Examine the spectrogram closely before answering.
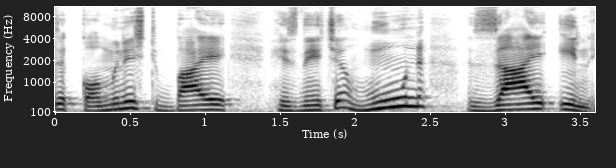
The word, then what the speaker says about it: Moon Jae-in: Moon Jae-in, yes, that is what is the pronunciation. I have googled it, but I could be wrong. आप check कर लीजिएगा. Moon Jae-in.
